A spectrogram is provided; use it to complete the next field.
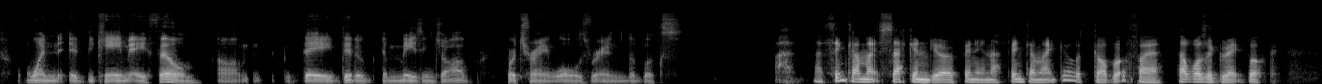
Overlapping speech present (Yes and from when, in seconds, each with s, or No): No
